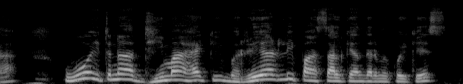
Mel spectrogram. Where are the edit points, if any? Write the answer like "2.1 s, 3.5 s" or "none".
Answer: none

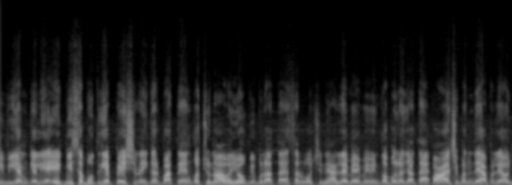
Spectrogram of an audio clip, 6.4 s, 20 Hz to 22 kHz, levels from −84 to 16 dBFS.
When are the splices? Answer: 5.4 s

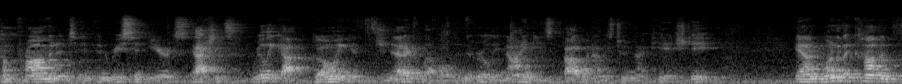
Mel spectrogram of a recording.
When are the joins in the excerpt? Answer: 7.6 s

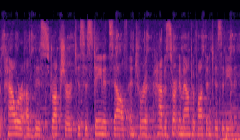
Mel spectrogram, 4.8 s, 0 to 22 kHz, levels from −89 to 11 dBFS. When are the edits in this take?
none

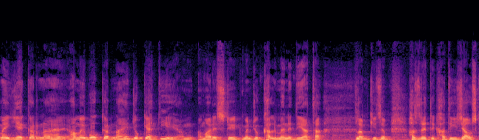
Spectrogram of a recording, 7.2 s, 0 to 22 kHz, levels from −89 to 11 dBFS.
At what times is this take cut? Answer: 5.3 s

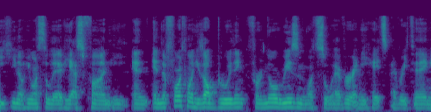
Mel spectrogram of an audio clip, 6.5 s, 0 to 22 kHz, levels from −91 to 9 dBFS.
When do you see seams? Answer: none

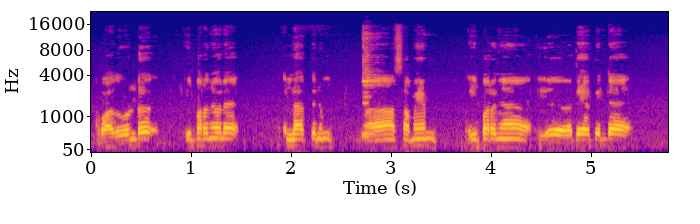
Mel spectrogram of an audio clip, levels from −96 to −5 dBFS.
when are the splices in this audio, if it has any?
none

